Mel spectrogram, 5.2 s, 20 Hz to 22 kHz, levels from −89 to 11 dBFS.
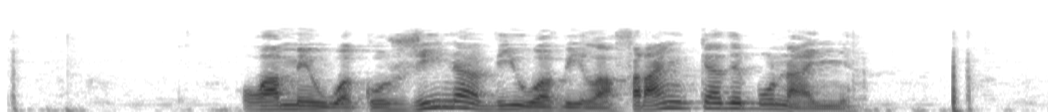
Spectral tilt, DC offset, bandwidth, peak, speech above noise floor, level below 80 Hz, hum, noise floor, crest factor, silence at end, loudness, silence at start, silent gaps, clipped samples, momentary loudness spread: -7.5 dB/octave; under 0.1%; 7.2 kHz; -2 dBFS; 50 dB; -54 dBFS; none; -69 dBFS; 20 dB; 0.45 s; -19 LUFS; 1.2 s; none; under 0.1%; 20 LU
